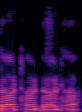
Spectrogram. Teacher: ट ठ ड ढ आपके क्या है मूर्धन्य ध्वनियां है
